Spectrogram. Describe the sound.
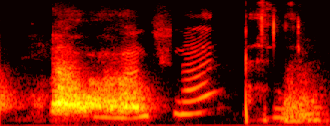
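A guard dog barks: a few short, rough barks and a higher yelp, fairly faint and separated by brief pauses.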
